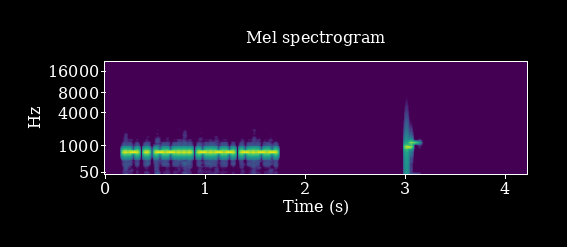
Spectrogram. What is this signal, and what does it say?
Morse code, heard as a keyed tone, about 43 wpm, 700 Hz. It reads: AE7YY
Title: USA Call Signs - 5 Characters - 2x Character Spacing - 45wpm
